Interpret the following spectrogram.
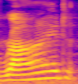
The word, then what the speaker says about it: ride: And then ride, letter E, makes the I say its name. So it has the same I sound as in the word write, but it ends with a D. So I'll hold that vowel a little longer.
